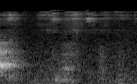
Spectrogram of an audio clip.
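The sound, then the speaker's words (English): Two dogs, BB and Ollie, playing: a sharp yip or bark at the start, followed by softer whimpering and scuffling noises for a moment, with no one talking. “I must move away from BB and Ollie playing so you can hear this.”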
